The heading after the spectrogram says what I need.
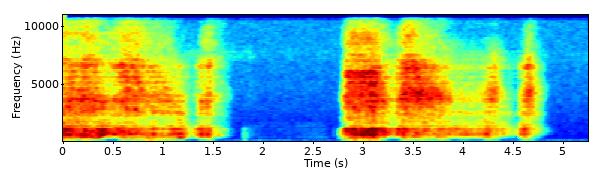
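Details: Two loud, breathy sneezes, each with a sharp inhaled build-up and forceful expulsion, deliberately induced during hay fever; sneezes.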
